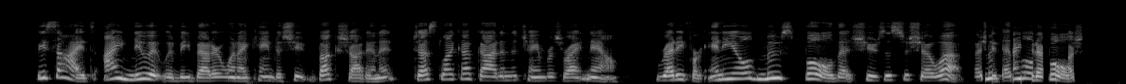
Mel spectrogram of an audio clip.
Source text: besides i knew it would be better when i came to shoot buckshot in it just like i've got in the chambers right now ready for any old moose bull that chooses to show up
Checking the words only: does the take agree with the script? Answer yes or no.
no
